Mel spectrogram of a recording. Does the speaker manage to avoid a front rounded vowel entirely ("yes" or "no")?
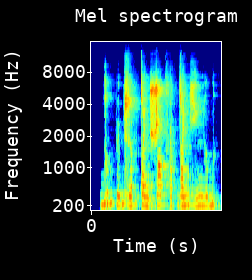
no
